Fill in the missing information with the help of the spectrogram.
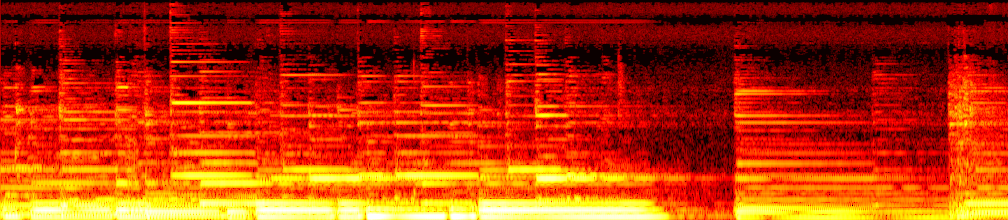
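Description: Telecaster-style electric guitar playing plucked notes and chords over ringing bass notes. About two-thirds of the way in the sound cuts off almost entirely, then a chord rings and fades, and another chord is struck near the end.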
